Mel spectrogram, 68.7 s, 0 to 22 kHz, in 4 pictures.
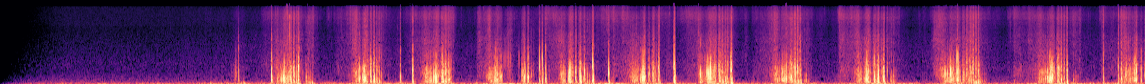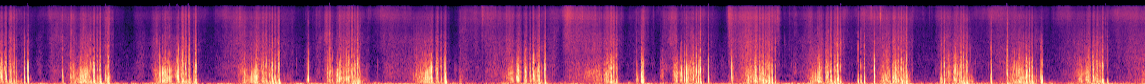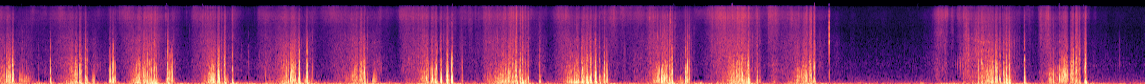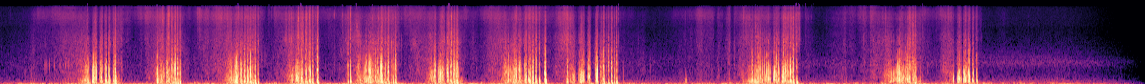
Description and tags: Close-micd Snow Steps
Don't often get snow here in the UK so thought I'd grab the opportunity. My ankle bone cracks at -0'21"!
crunch, Field-recording, snow, snow-crunch, steps, walking-through-snow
